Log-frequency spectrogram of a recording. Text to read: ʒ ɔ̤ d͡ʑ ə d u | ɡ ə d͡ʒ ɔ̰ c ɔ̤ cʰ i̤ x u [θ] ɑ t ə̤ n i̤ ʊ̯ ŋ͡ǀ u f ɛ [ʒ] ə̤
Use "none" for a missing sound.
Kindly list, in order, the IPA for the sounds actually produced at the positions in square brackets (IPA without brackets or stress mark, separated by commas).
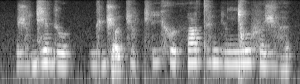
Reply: θ, ʒ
